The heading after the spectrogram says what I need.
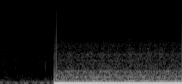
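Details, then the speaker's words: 2005 LLY Duramax diesel regular cab, 168,000 miles, first start after replacing the fuse box and fuel filter, priming, and repairing the faulty FICM: catches abruptly and settles into a smooth, even diesel idle with no misses or knocks. "so we've got 168,000 mile LL regular cab Duramax running and it doesn't sound like a tractor"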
